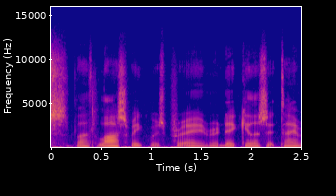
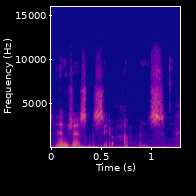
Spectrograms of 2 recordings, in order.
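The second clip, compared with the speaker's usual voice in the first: quick, breathy whispered repeat; 4 dB quieter, faster than usual. Shown as a demonstration. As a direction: whisper it fast to yourself.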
